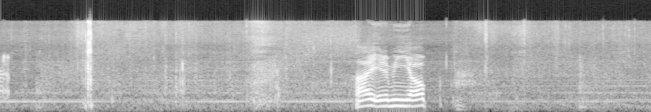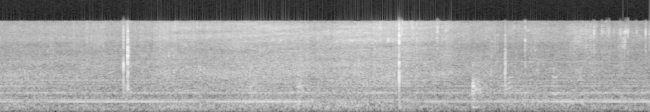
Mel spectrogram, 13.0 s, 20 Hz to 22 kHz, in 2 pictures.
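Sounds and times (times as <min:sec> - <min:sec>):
faint outdoor noise: 0:00.0 - 0:13.0
low machine hum: 0:00.0 - 0:13.0.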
